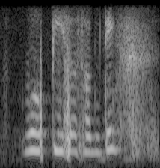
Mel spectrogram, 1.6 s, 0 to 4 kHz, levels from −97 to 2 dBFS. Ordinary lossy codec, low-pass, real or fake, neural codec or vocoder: AAC, 32 kbps; 3.6 kHz; real; none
